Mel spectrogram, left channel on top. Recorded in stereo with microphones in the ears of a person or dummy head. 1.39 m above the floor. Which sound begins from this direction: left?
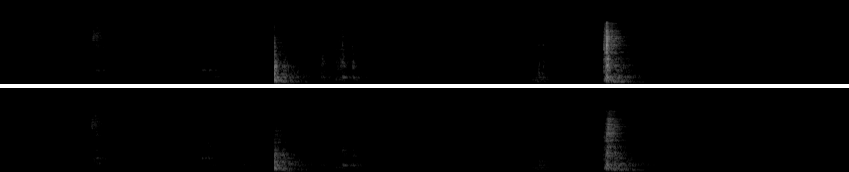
A door slam, at 2.7 s.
